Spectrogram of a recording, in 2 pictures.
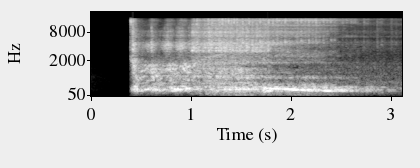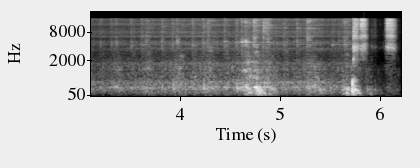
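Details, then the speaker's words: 1953 Ford 4x4 on high-rise manifold, choke held open, no fuel supply: starter cranks, engine catches on sprayed Gumout carburetor cleaner and roars about two seconds, then dies. "all right the gasoline is gone the fuel source is gone"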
